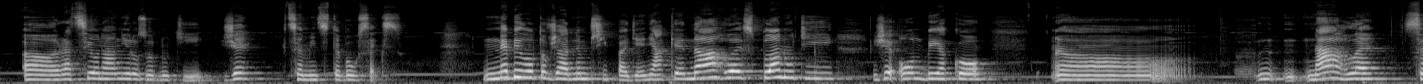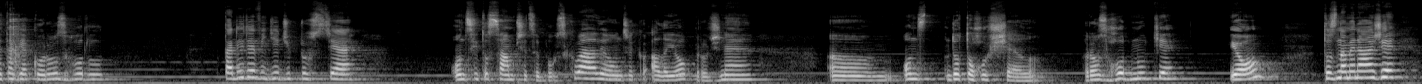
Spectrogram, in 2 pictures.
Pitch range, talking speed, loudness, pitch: 220-275 Hz, 120 wpm, -17 LUFS, 250 Hz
